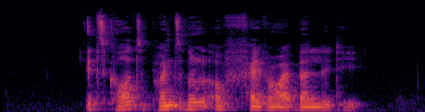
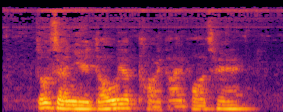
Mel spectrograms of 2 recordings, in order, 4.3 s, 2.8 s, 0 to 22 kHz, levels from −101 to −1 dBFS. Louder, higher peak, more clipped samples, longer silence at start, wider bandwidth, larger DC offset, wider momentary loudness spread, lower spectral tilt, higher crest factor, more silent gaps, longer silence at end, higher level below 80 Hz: second, -43 LUFS vs -18 LUFS; second, -20 dBFS vs -2 dBFS; neither; first, 0.85 s vs 0.35 s; second, 14 kHz vs 17 kHz; neither; about the same, 12 LU vs 14 LU; about the same, -5.5 dB/octave vs -6.5 dB/octave; first, 22 dB vs 16 dB; neither; first, 0.65 s vs 0.25 s; second, -78 dBFS vs -50 dBFS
